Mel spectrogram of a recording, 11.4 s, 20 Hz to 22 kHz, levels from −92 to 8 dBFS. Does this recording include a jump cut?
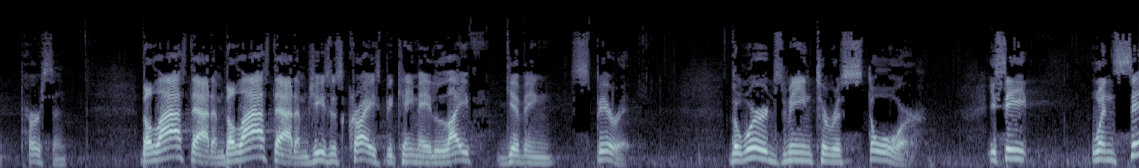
yes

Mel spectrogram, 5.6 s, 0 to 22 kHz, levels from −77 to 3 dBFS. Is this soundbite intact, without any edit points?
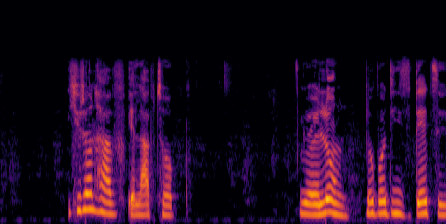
yes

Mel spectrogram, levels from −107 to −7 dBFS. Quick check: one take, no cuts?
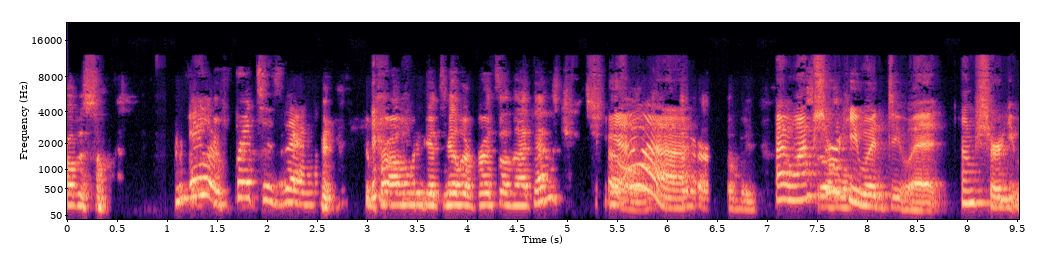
yes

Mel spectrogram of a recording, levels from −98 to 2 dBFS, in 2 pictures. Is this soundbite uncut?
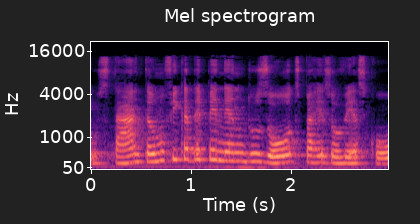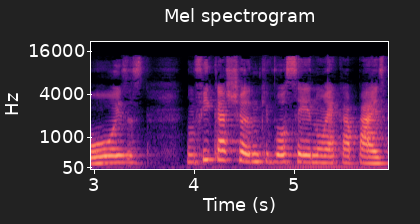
yes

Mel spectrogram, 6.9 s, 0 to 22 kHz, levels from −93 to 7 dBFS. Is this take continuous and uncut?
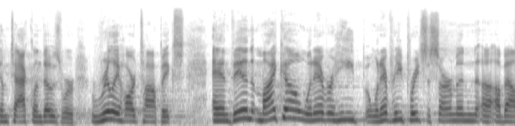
yes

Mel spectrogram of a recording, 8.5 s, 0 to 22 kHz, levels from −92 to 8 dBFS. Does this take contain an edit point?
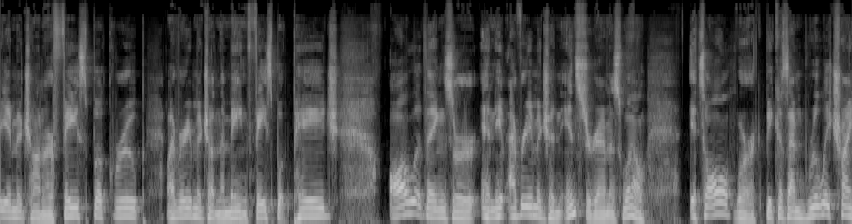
yes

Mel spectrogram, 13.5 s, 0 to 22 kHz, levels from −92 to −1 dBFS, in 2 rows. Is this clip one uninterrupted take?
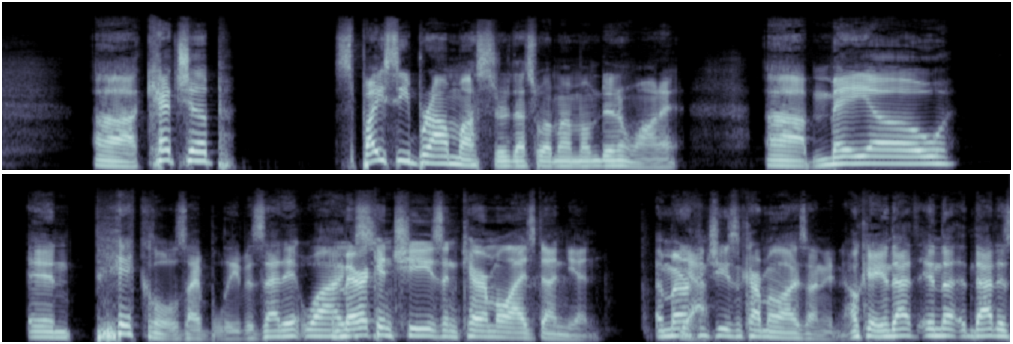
yes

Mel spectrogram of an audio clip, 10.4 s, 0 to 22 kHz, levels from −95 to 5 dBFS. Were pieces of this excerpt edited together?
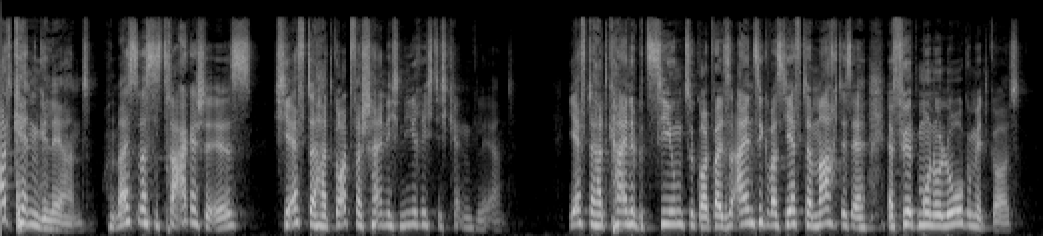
yes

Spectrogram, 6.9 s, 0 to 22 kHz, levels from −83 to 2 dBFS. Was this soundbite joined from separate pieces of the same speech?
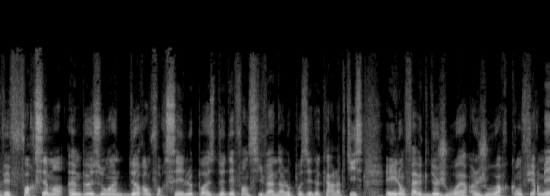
no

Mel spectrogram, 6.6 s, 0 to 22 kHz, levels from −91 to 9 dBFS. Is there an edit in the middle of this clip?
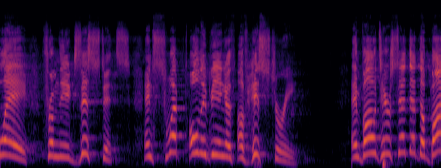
yes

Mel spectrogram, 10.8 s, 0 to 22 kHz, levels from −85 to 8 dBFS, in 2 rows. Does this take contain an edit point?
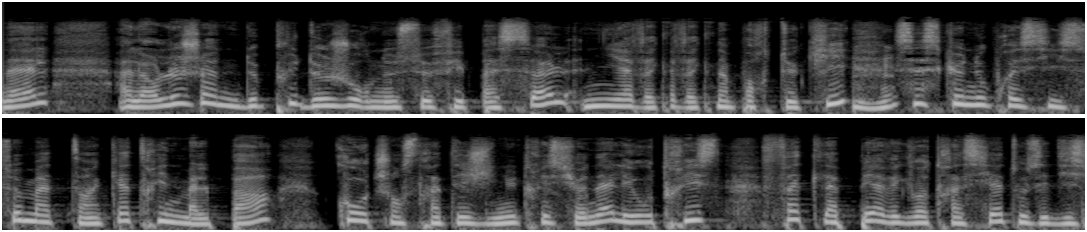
yes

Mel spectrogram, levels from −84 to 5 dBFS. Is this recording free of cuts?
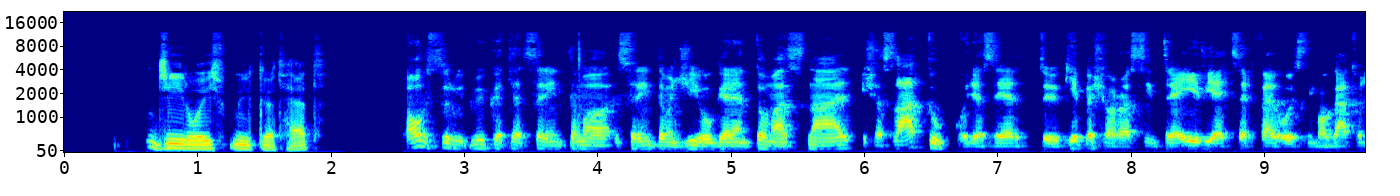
no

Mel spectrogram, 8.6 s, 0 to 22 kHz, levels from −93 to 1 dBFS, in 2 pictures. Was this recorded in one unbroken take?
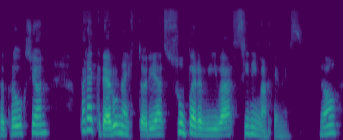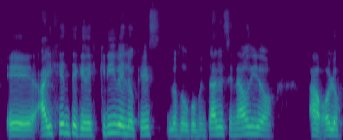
no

